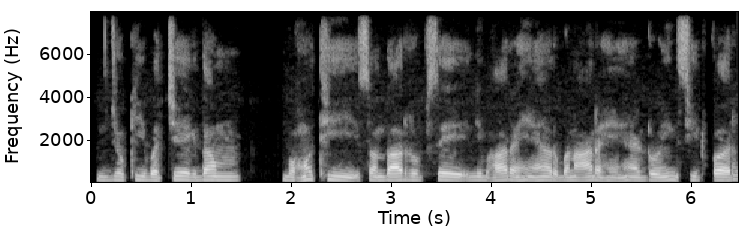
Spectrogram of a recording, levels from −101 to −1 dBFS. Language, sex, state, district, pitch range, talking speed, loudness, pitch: Hindi, male, Chhattisgarh, Balrampur, 140-155 Hz, 175 wpm, -22 LUFS, 150 Hz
